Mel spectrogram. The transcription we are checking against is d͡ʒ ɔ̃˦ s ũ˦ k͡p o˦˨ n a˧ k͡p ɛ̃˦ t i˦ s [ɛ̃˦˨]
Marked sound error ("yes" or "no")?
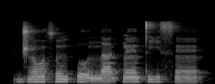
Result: yes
